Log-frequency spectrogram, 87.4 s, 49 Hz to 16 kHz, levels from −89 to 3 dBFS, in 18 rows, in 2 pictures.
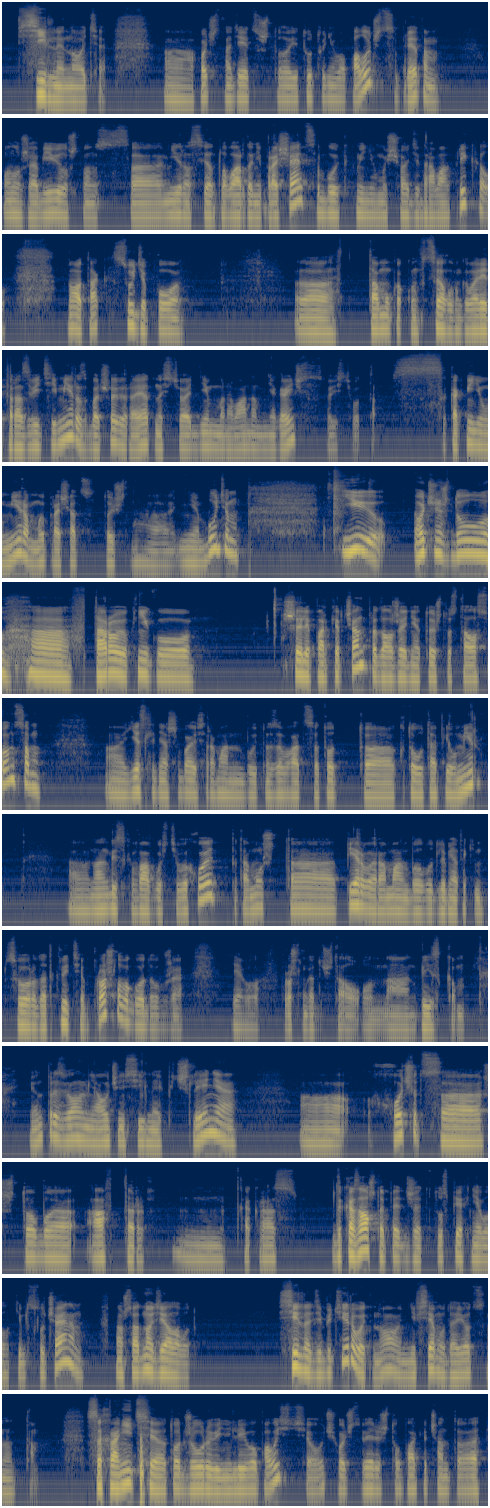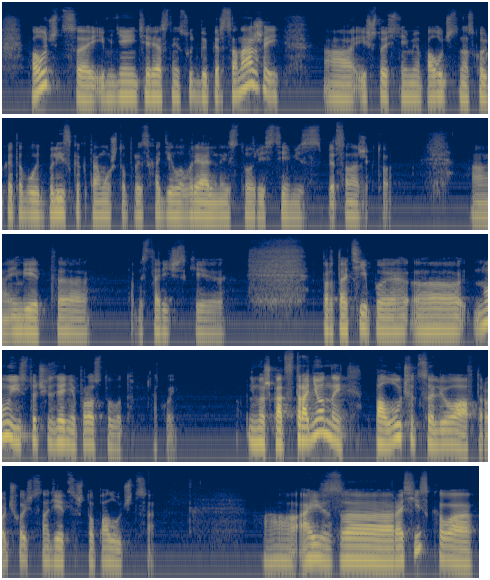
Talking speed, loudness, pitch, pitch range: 150 wpm, -27 LUFS, 120 Hz, 110-140 Hz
